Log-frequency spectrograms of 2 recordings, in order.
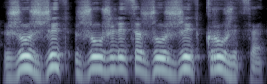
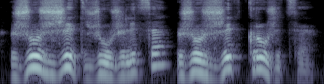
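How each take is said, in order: First: It is spoken at a faster pace. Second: It is spoken at a slower, steady pace.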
